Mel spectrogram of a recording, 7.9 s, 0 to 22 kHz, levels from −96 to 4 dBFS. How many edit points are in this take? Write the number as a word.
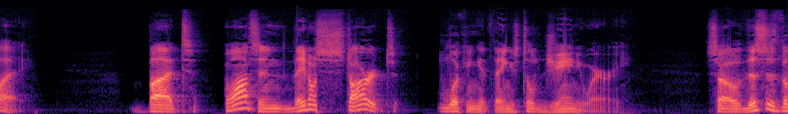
two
